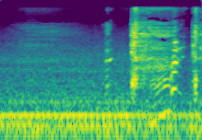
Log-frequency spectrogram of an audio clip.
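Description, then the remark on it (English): A few harsh coughs burst out in quick succession over a steady low engine-like hum, with a short pause after the first one. “I'm sorry that I'm coughing.”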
